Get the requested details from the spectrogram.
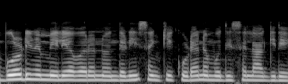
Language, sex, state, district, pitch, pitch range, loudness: Kannada, female, Karnataka, Bidar, 205 Hz, 195-210 Hz, -16 LUFS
